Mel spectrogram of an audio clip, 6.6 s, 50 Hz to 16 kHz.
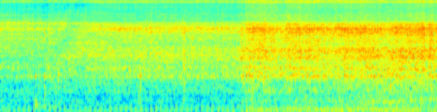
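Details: Honda Vario Techno 125 scooter brought in for sudden ignition loss and stalling while riding. It idles steadily and evenly while the charging fuse is pulled during fuse checks, with no fault audible.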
